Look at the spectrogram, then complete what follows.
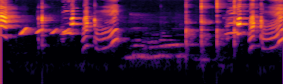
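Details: Indian green ringneck parrot talking, a run of short harmonic squawks and word-like syllables with rising and falling pitch, then a low murmuring phrase and more quick chattering squawks.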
